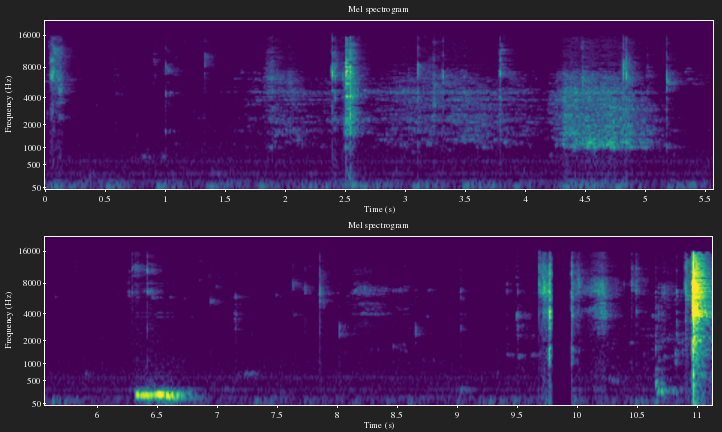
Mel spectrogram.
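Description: Quiet hand-eating sounds: scattered small clicks of fingers and mouth, a soft rustling crunch about four seconds in as crispy fried fish is picked and eaten, and a brief low 'mm' a couple of seconds later.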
